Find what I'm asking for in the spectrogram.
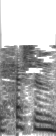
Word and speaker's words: Hessians: All right, and just to continue on, by the way, Hessians is the proper pronunciation of those German mercenaries.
